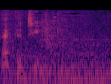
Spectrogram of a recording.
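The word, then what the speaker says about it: Hecate: Just call me Hecati. So that's how you pronounce that.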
